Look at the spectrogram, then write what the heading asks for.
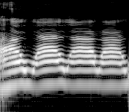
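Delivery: very high, very slow, loud pained cries. Narrator reading Pinkepank's cry as he dances in pain, crying out in pain. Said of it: "riep hij".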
